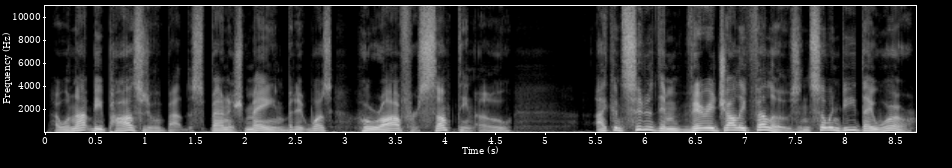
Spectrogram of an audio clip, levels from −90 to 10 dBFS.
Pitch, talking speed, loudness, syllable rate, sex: 145 Hz, 185 wpm, -18 LUFS, 5.8 syllables/s, male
